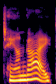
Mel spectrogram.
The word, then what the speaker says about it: Tanguy: but my last name is Tanguy, T-A-N-G-U-Y. And I spell Tricia with C-I-A, not S-H-A.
